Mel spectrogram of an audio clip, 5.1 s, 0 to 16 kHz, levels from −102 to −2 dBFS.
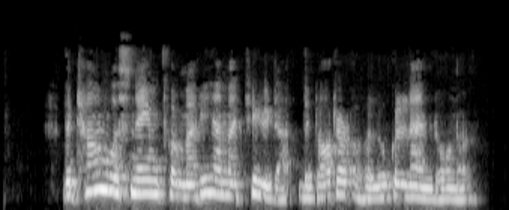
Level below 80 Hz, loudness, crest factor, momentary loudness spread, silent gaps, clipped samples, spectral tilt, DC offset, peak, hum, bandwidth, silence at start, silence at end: -68 dBFS; -21 LUFS; 14 dB; 10 LU; none; under 0.1%; -8 dB/octave; under 0.1%; -6 dBFS; none; 7.4 kHz; 0.65 s; 0.35 s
